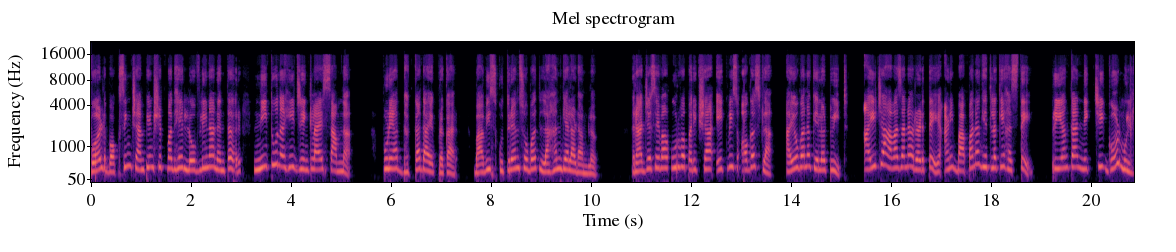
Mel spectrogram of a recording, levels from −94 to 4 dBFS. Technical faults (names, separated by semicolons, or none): short concealed packet loss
